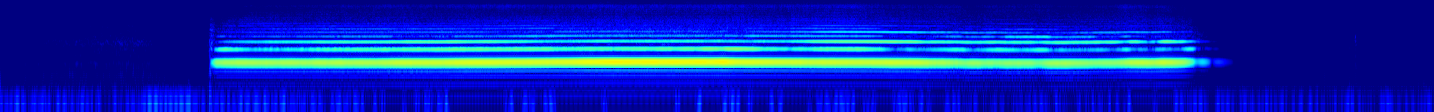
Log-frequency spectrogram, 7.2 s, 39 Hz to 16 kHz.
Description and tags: Flute - C#5 - bad-stability-pitch
Part of the Good-sounds dataset of monophonic instrumental sounds.
instrument::flute
note::C#
octave::5
midi note::61
good-sounds-id::3144
Intentionally played as an example of bad-stability-pitch
neumann-U87, multisample, single-note, good-sounds, flute, Csharp5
